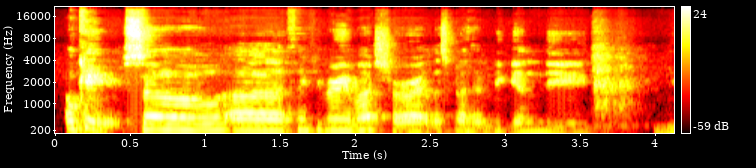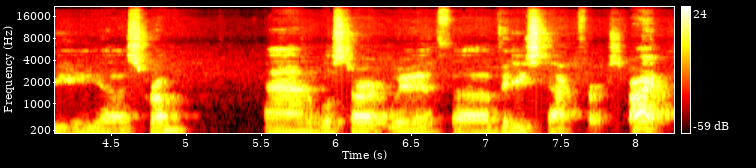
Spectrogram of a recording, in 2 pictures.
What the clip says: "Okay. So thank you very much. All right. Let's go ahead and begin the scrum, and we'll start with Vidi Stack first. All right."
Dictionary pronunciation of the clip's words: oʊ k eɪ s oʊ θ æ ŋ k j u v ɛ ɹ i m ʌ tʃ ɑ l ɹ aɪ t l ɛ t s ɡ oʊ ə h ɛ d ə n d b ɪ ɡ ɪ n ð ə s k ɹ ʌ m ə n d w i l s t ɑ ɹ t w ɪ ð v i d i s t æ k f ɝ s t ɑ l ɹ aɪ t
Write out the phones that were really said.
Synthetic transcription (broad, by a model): oʊ k eɪ s oʊ θ æ ŋ k j u v ɛ ɹ i m ʌ tʃ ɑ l ɹ aɪ t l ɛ t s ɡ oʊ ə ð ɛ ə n b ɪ ɡ ɪ n ð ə s k ɹ ʌ m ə n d w i l s t ɑ ɹ t w ɪ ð v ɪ d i s t æ k f ɝ s t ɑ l ɹ aɪ t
